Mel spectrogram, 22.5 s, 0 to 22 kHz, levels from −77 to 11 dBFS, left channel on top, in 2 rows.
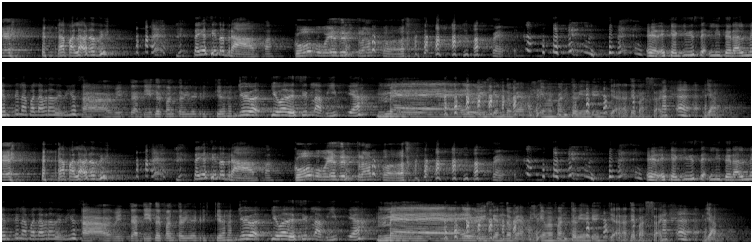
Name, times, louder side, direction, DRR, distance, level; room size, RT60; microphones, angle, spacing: voice 1, 0.0-0.7 2.6-2.7 4.4-6.3 12.4-14.7 16.9-21.4 21.8-22.0, right 3 dB, 35° right, 7 dB, 1.0 m, -28 dB
voice 2, 0.8-1.6 2.1-4.1 5.1-5.2 6.5-7.5 7.8-8.0 8.3-12.4 14.8-16.8 18.2-18.6 19.1-19.4 20.3-20.4 21.1-21.7, left 1 dB, 10° left, 8 dB, 0.5 m, -27 dB
14.0 x 10.0 x 9.3 m, 1.4 s
head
